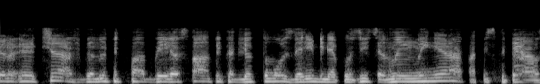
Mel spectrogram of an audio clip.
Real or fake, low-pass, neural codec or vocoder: fake; 5.4 kHz; codec, 44.1 kHz, 1.7 kbps, Pupu-Codec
